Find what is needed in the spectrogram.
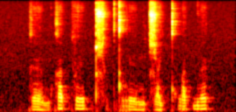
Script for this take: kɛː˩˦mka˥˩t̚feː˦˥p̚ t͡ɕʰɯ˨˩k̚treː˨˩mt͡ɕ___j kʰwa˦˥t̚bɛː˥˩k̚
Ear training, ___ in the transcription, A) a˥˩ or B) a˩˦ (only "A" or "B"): B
